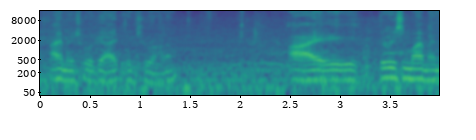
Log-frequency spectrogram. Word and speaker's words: Toronto: I'm a tour guide in TOURonno. The reason why my name is TOURonno is because in Canada, in Toronto specifically, we do not pronounce the second T.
